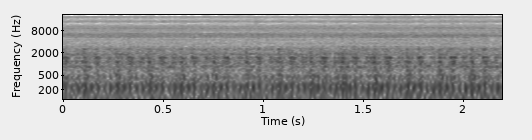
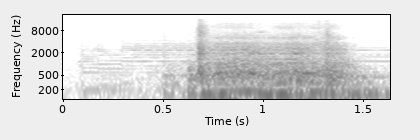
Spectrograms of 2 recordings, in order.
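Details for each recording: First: 1979 Dodge Ramcharger V8, ex-plow truck, just started after sitting 15+ years, air filter off: steady, even idle with a low smooth burble and no knocks or ticks; motor quiet, normal idle. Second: 1979 Dodge Ramcharger, ex-plow truck sitting 15+ years, starter pushed via under-dash button: dull mechanical churn rises and holds about a second without firing; engine turns over but is not yet started.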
